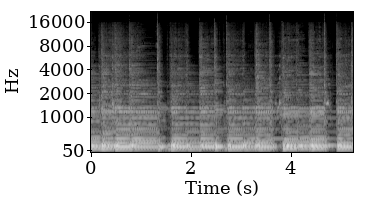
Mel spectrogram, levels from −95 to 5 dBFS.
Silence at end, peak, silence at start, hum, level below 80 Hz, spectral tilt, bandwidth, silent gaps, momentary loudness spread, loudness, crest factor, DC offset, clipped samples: 0 s; -6 dBFS; 0 s; none; -60 dBFS; -8 dB/octave; 12 kHz; none; 5 LU; -21 LUFS; 14 dB; under 0.1%; under 0.1%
